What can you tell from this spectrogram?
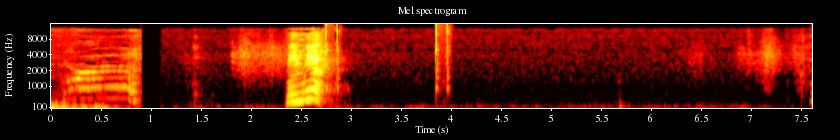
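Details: Domestic cat from a 'talking cats' compilation giving a short harmonic meow, then a louder rising-falling yowl after a pause, with sharp clicks and quiet room sound between.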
